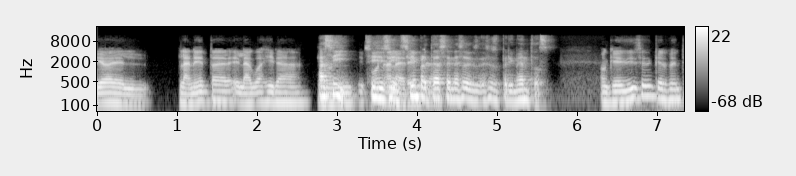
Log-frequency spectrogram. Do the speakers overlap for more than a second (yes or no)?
yes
